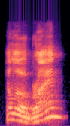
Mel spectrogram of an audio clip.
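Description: The pitch rises on the name at the end. The caller is unsure who they are speaking to. The speaker calls it wrong.

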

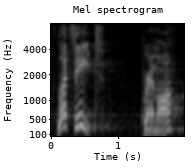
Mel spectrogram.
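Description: There is a pause before "Grandma."

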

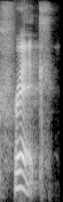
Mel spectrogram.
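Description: It is said Missouri-style with a short 'i'.

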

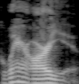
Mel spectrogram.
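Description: It sounds warm, gentle and searching. He is lovingly looking for them. The speaker calls it right. "I'm looking, you don't have to hide"

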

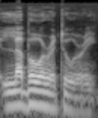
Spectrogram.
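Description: It is said in a British accent.

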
